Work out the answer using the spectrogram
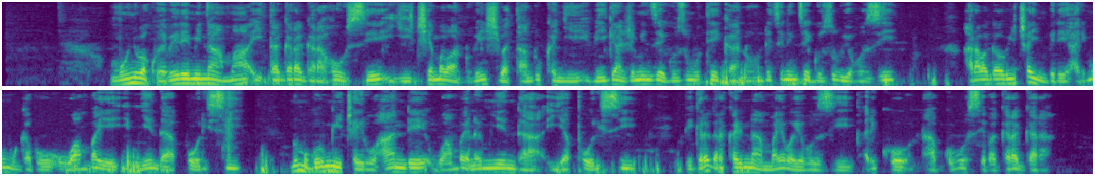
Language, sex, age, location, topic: Kinyarwanda, male, 25-35, Nyagatare, government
